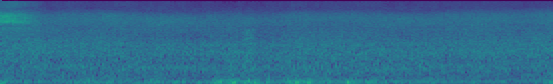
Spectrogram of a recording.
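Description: Steady wind roars across the microphone on a beach walk, a dense, constant rush with low gusty thumps and no clear voices.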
